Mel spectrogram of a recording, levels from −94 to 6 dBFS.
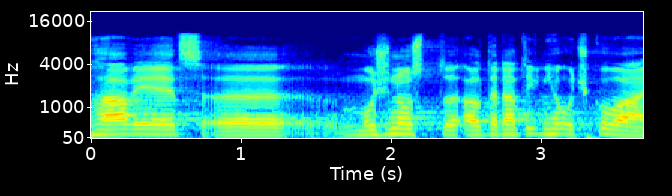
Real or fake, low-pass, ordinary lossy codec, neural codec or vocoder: real; 10.8 kHz; MP3, 64 kbps; none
